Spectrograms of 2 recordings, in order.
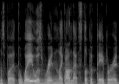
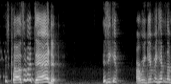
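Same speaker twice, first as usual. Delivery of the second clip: high, loud, disbelieving question; shocked; 11 semitones higher, 9 dB louder than usual. Real, not acted. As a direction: blurt it out in shock. Player shocked at character's death.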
